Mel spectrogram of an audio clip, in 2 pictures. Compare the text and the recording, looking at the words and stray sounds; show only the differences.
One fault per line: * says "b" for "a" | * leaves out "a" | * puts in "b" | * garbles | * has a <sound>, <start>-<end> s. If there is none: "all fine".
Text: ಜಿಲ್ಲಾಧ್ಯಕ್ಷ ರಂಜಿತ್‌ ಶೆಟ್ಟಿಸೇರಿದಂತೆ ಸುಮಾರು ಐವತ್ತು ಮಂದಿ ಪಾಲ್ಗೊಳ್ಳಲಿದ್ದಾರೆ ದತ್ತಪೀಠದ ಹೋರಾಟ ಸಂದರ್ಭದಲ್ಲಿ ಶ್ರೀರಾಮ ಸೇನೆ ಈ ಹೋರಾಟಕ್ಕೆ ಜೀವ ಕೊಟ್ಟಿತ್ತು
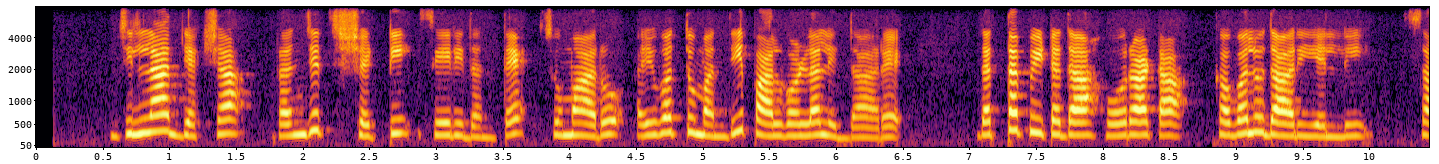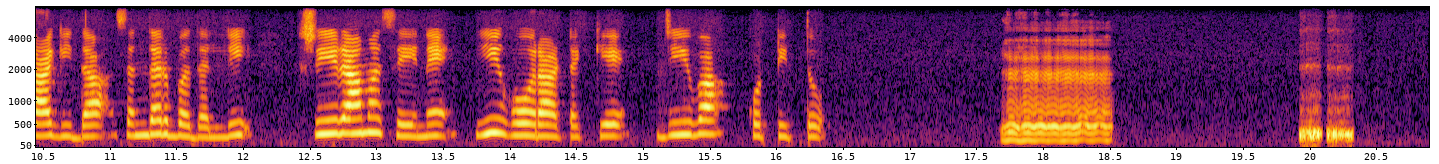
* puts in "ಕವಲು ದಾರಿಯಲ್ಲಿ ಸಾಗಿದ"
* has a laugh, 17.7-18.6 s
* has a laugh, 19.9-20.3 s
